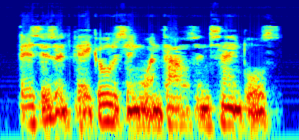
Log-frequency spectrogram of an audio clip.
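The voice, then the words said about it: Raspy, robotic, computer-like synthetic voice. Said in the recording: “it sounds very, well, fake, right? It's raspy. It's kind of robotic sounding. It sounds a bit like a computer.”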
